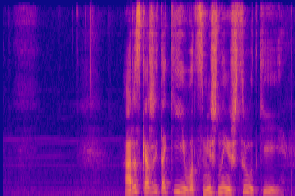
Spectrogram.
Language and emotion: Russian, positive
